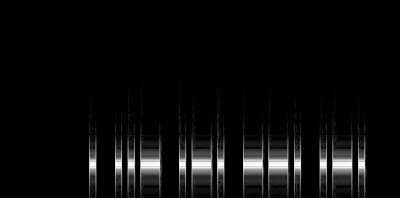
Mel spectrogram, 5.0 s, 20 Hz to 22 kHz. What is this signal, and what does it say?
Morse code, heard as a keyed tone, about 15 wpm, 690 Hz. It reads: EURGR
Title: Code Groups - 5 Letters - 15wpm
